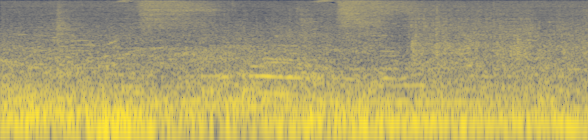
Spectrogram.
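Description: Steam-vent effect hissing in two bursts, the first about a second in and the second about a second and a half later, over a low outdoor crowd rumble.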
